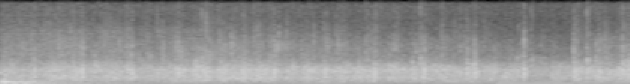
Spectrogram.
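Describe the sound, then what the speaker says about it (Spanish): Church congregation applauding during a Spanish-language sermon, a steady, dense wash of clapping that holds at even loudness for the whole stretch, with crowd noise and no clear talk on top. "Dale un aplauso al Señor."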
